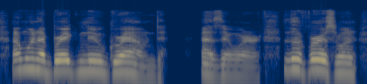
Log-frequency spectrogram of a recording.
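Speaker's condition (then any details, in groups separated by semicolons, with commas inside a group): Primary lateral sclerosis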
